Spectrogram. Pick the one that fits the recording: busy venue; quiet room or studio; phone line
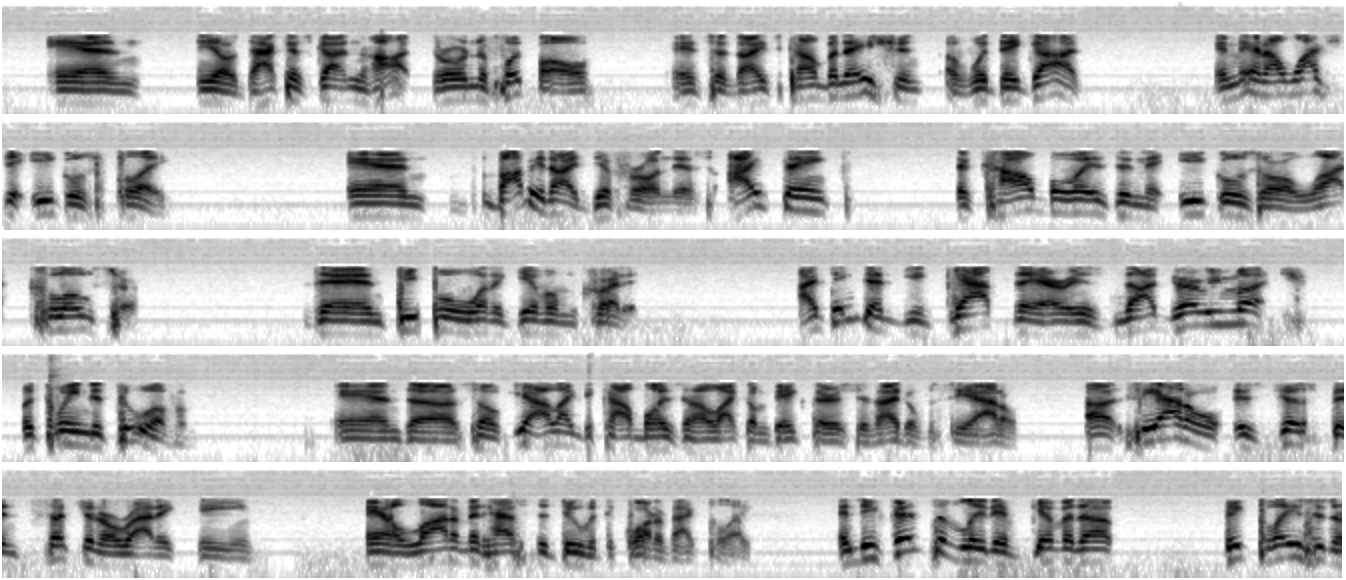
phone line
